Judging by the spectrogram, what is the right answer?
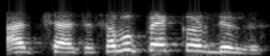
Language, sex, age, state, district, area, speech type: Odia, female, 45-60, Odisha, Ganjam, urban, conversation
